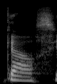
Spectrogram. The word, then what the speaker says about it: Gauss: Gauss, yeah.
